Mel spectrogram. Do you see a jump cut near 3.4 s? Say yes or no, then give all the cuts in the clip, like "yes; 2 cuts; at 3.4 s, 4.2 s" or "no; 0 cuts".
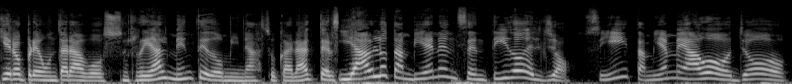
yes; 1 cut; at 3.4 s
